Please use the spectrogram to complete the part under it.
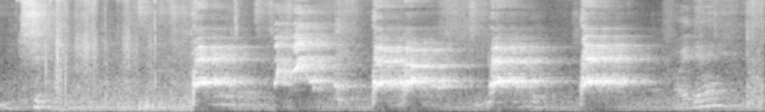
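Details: Dog barking at a veterinary clinic during a stud breeding session with a virgin dam and sire; a run of five sharp, ringing barks roughly once a second, with human speech at the start.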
